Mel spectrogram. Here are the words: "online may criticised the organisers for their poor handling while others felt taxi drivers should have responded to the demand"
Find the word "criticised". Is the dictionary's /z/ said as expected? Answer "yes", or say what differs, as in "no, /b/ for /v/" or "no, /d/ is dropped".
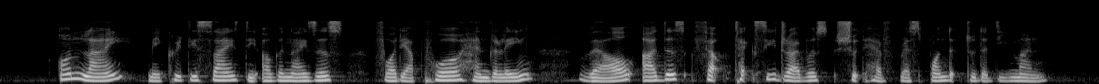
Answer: no, /s/ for /z/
